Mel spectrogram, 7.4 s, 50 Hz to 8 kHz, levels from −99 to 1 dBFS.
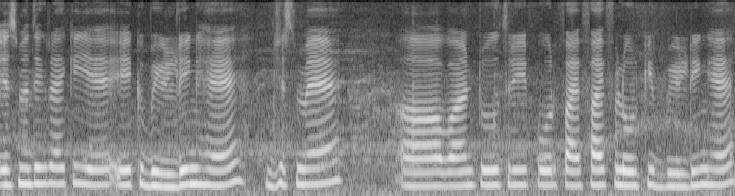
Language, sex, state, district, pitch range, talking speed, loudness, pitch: Hindi, female, Bihar, Patna, 220-235 Hz, 170 wpm, -14 LUFS, 225 Hz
